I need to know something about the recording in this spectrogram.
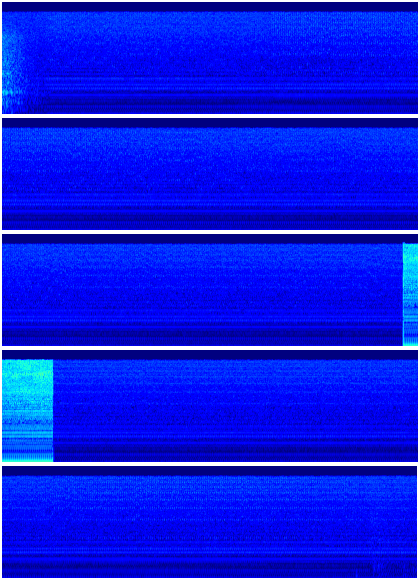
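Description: Steady electrical hum made of several even, unchanging tones, as from a hall's PA system standing open, with one loud, abrupt burst of buzz about twelve seconds in that lasts just over half a second and then cuts off.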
